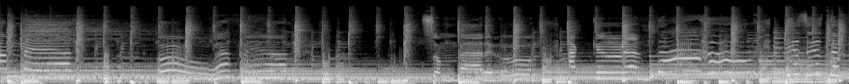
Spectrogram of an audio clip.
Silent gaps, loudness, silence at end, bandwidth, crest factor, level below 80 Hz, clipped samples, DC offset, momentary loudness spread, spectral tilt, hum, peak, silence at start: none; -11 LUFS; 0 s; 16 kHz; 10 dB; -22 dBFS; 0.3%; under 0.1%; 4 LU; -7 dB/octave; none; 0 dBFS; 0 s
